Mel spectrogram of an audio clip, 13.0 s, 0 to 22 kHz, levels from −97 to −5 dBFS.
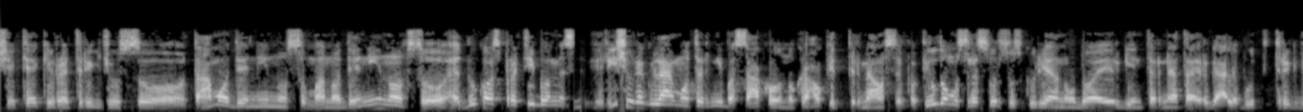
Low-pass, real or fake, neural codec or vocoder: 7.2 kHz; real; none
